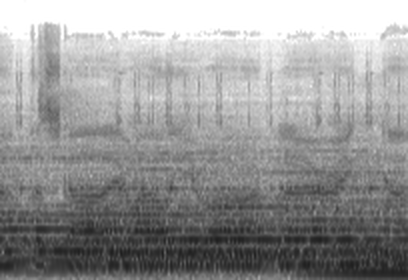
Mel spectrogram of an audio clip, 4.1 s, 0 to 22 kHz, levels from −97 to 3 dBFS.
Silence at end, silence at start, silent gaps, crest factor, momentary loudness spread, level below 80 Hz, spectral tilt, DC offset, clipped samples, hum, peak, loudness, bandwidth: 0 s; 0 s; none; 10 dB; 2 LU; -26 dBFS; -8.5 dB/octave; under 0.1%; under 0.1%; none; -2 dBFS; -13 LUFS; 11 kHz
